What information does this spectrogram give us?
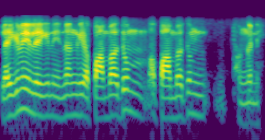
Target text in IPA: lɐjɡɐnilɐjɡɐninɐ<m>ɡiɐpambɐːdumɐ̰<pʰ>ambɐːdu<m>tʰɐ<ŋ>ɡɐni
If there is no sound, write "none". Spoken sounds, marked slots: ŋ, p, m, ŋ

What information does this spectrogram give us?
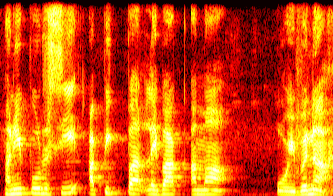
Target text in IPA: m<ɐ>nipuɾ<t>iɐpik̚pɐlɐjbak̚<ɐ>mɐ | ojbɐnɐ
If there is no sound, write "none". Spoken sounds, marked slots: ɐ, s, ɐ

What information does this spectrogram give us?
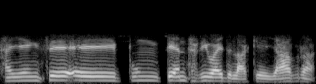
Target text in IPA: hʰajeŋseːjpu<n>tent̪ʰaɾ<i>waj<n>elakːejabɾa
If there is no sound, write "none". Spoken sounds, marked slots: ŋ, i, d

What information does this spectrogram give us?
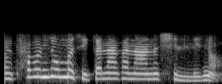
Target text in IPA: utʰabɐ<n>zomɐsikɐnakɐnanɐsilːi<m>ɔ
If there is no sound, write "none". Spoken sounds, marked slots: n, n

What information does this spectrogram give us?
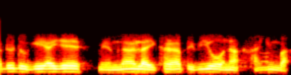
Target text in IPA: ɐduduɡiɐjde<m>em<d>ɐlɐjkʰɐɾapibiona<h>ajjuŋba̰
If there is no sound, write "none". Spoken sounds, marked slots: m, n, h

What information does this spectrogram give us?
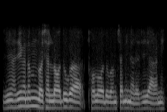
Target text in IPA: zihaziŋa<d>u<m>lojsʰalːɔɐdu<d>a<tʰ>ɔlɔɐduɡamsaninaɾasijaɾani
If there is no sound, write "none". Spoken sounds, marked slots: n, m, ɡ, tʰ

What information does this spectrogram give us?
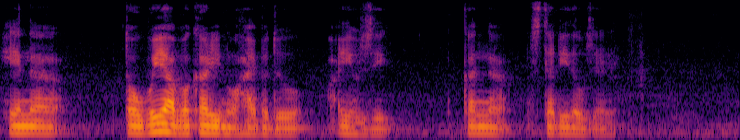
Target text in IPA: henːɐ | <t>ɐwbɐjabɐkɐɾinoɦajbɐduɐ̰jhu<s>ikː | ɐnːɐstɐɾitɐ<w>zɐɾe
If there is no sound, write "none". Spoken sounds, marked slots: t, z, w

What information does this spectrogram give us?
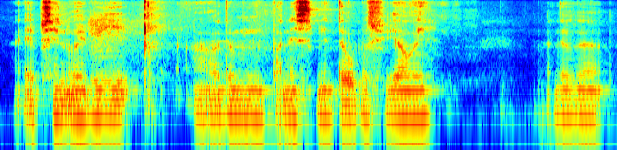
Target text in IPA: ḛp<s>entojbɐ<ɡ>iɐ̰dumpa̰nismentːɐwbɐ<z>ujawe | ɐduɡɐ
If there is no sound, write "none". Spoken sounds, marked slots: s, ɡ, s

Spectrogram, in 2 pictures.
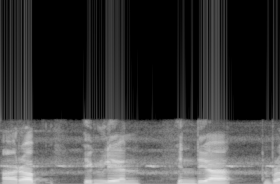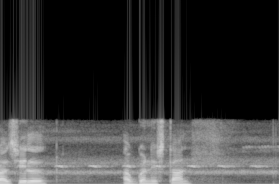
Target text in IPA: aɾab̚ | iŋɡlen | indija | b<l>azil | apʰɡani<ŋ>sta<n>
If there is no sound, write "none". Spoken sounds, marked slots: ɾ, none, n

